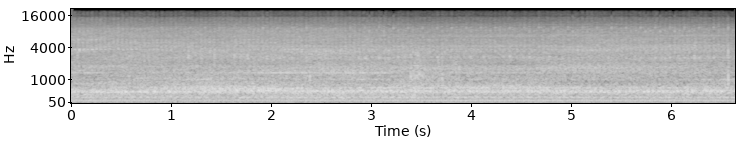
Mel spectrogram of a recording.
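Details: BMW 135i, low mileage (about 50K miles), stick shift, rear-wheel drive, stock, hail-damaged: steady, even idle with a smooth low hum and no stumbles or knocks. Normal idle; mechanically solid.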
